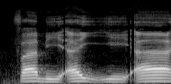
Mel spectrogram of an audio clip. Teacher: Kemudian a dibaca panjang ini namanya adalah mad badal. Ee karena ini yang dibaca panjang ini huruf hamzah.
